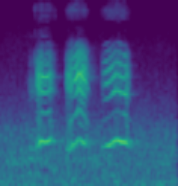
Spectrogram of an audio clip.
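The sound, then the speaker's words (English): Three harsh, high-pitched screeches in a row, each short and wavering, evenly spaced and fairly loud against a quiet background, made by a person imitating a killer whale's screech. “Or screech, like this.”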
